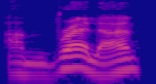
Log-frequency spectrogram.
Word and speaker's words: umbrella: However, the word umbrella is, the main accent on that word goes on the second syllable, bre.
